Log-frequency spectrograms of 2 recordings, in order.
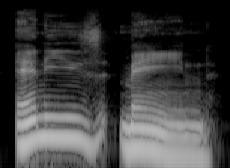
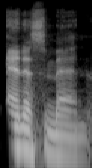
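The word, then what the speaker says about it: Enys Men: It's great for me, where it's pronounced Ennie's Maine. Yeah. It's not spelled that way, but that is how it's pronounced. Yeah, apparently. You might think it's pronounced like Ennis Men or something like that.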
